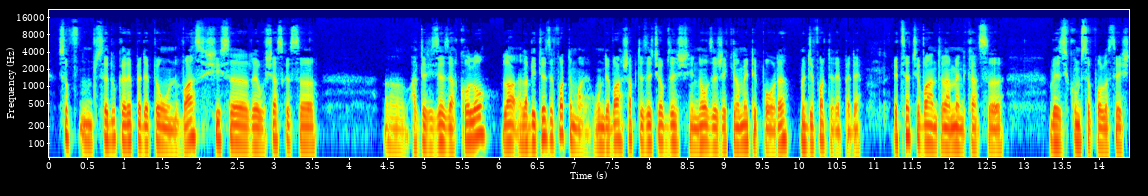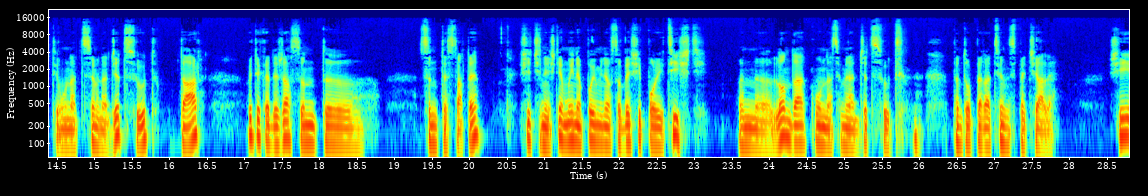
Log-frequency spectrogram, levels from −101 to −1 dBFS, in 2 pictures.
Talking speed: 150 wpm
